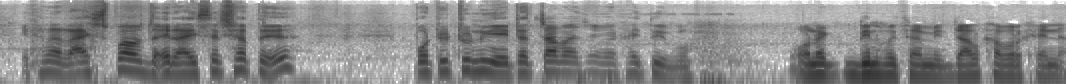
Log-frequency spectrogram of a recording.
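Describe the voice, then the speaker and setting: With fairly even intonation, a man talks in a fairly high register. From Bangladesh, Kishoreganj (Bhairab). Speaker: travel vlogger. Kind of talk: casual travel vlog narration. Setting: outdoors in a village.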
